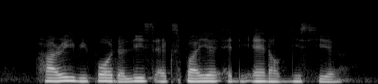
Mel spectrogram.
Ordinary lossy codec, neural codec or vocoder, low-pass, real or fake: none; vocoder, 44.1 kHz, 80 mel bands, Vocos; 7.2 kHz; fake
